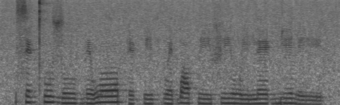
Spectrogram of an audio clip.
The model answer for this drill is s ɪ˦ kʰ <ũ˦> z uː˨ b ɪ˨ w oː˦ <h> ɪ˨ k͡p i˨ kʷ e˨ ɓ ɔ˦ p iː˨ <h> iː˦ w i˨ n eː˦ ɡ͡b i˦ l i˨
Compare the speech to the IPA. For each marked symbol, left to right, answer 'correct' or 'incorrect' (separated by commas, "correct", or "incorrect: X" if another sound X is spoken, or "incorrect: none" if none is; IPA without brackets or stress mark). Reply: incorrect: u˦, correct, incorrect: f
